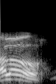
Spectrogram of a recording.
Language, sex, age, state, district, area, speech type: Assamese, male, 30-45, Assam, Sivasagar, rural, conversation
